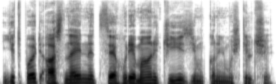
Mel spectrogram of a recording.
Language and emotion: Kashmiri, neutral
